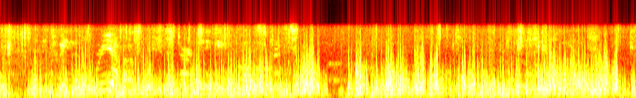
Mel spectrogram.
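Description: Hand blades scraping bark off a green ash log: a busy run of rough, rasping strokes, several people working at once, with a short pause a little over three seconds in.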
